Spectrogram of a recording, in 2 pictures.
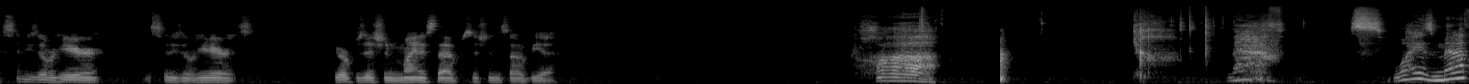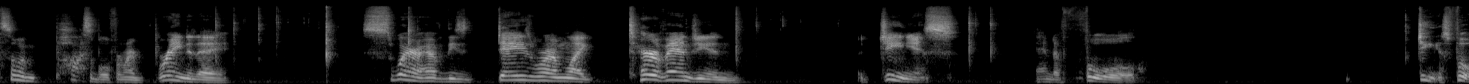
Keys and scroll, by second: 0.0-0.6 typing, 9.8-13.8 typing, 16.4-18.5 typing, 21.8-22.9 typing, 23.9-24.7 typing.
